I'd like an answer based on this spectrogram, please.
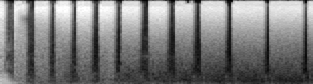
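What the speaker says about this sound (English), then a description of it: "You can get noises of brown and pink quality." Synthesized brown and pink noise pulses in a steady rapid rhythm, about a dozen bursts of hiss separated by brief gaps, loud and close with no voices.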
